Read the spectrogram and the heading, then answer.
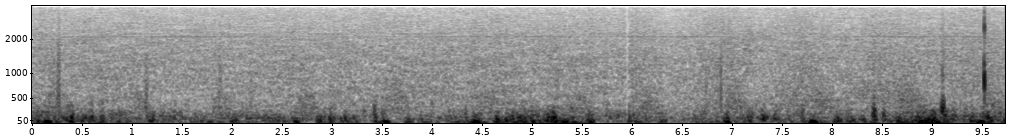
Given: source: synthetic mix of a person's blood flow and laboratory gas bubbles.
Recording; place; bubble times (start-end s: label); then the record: Doppler ultrasound of blood flow; subclavian vein
9.07-9.15 s: bubbles
9.49-9.56 s: bubbles
From the record:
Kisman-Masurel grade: 113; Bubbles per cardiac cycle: 1 to 2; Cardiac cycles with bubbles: 1 to 10%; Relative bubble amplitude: loud (0.450 to 0.775); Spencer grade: 1 (occasional bubble signal discernible with the cardiac motion signal, with majority of cardiac periods free of bubbles); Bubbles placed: anywhere in the cardiac cycle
